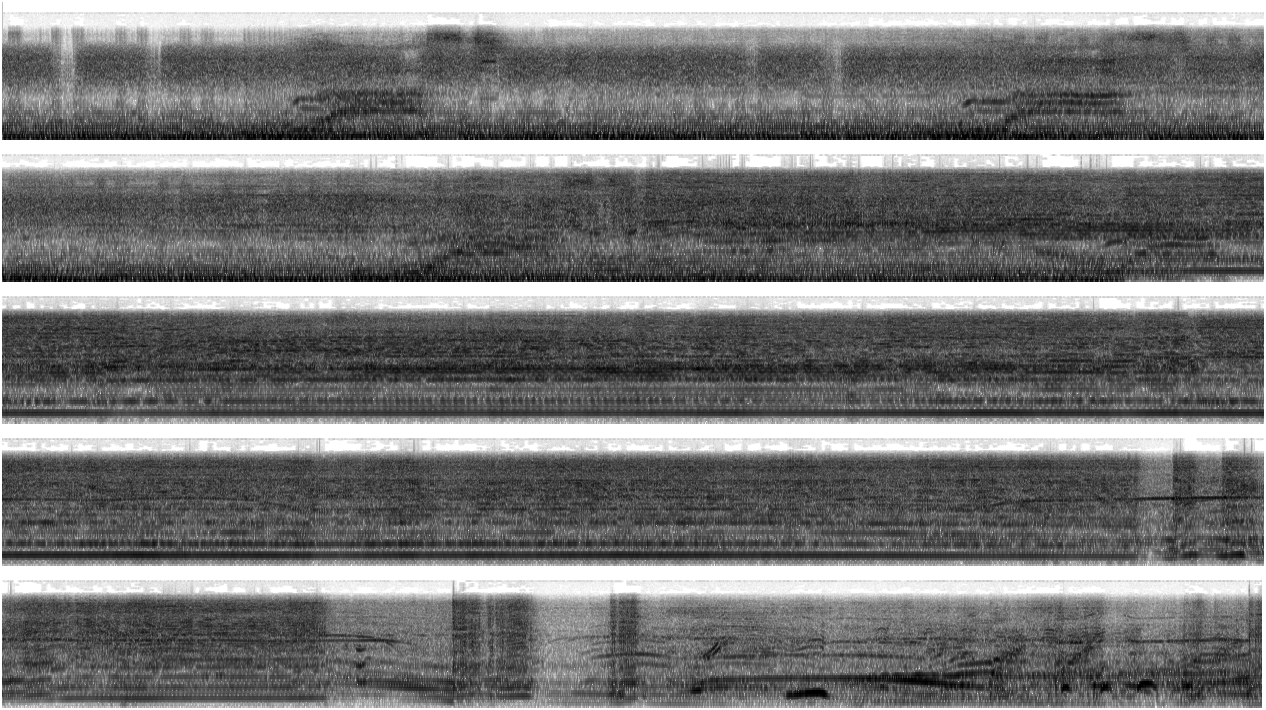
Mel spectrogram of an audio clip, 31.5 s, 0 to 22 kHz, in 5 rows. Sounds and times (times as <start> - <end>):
Motorcycle: 0.0 - 31.5.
